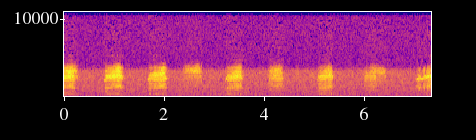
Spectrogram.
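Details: Owl at its nest during a mouse delivery and feeding, recorded at 4:21 AM on 24 February 2016: harsh, raspy hissing bursts repeat roughly once a second over a steady low hum.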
